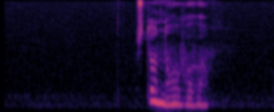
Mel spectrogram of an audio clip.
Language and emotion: Russian, sad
